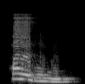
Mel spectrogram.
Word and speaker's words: álbum: Esa palabrita, muchos la pronuncian mal. Dicen álbum y lo pronuncian con una N nada más, ¿no? A ver tu álbum con N, pero la palabra es álbum con M. Son pocos los que lo pronuncian con M.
